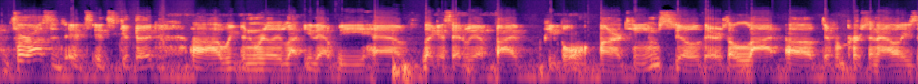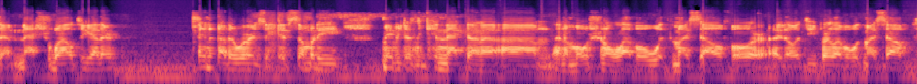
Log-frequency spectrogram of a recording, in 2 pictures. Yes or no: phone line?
yes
